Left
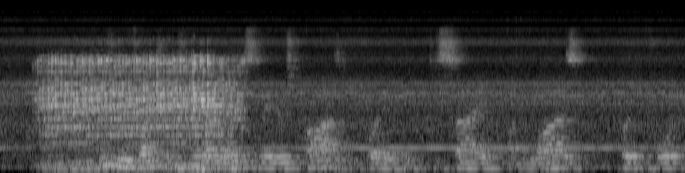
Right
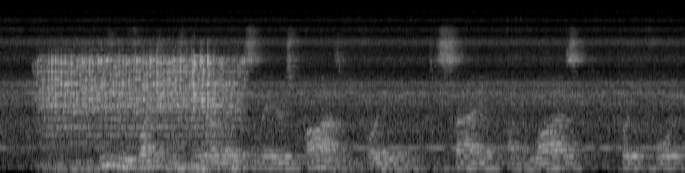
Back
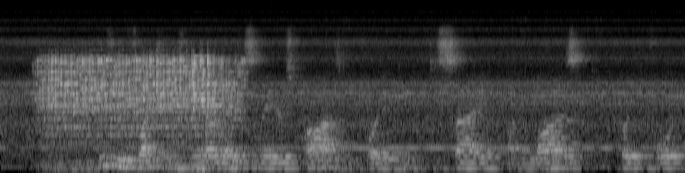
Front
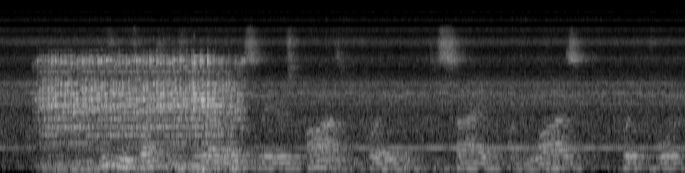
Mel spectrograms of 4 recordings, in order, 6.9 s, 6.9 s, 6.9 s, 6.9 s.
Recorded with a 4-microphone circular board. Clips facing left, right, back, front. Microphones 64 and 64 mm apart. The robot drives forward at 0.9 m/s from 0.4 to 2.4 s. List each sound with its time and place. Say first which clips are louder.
1.0 s a man speaking: left 3 dB, front 2 dB; 150° left, 4.5 m; by 6.8 s 160° left, 5.5 m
